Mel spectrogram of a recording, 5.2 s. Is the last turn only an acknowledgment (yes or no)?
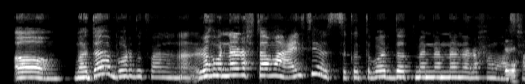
no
